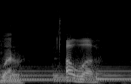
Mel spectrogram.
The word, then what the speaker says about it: Owo: This is her name. This is how it's pronounced. This is how it's typed. This is her name. Owo.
